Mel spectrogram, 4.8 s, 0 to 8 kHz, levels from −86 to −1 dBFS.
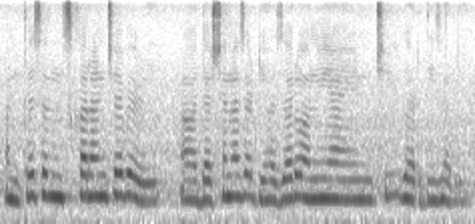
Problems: constant background noise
